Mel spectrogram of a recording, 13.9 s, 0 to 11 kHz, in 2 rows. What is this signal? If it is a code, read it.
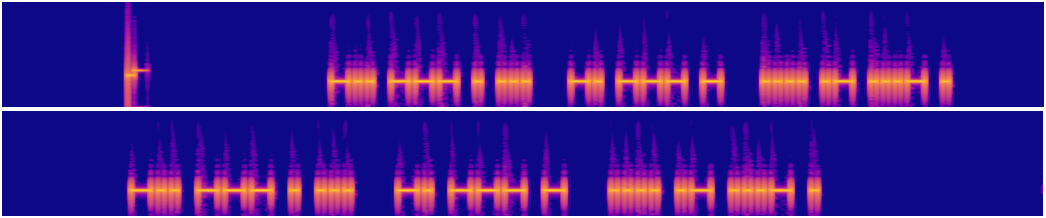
Morse code, heard as a keyed tone, about 30 wpm, 700 Hz. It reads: DOES NOT HAVE DOES NOT HAVE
